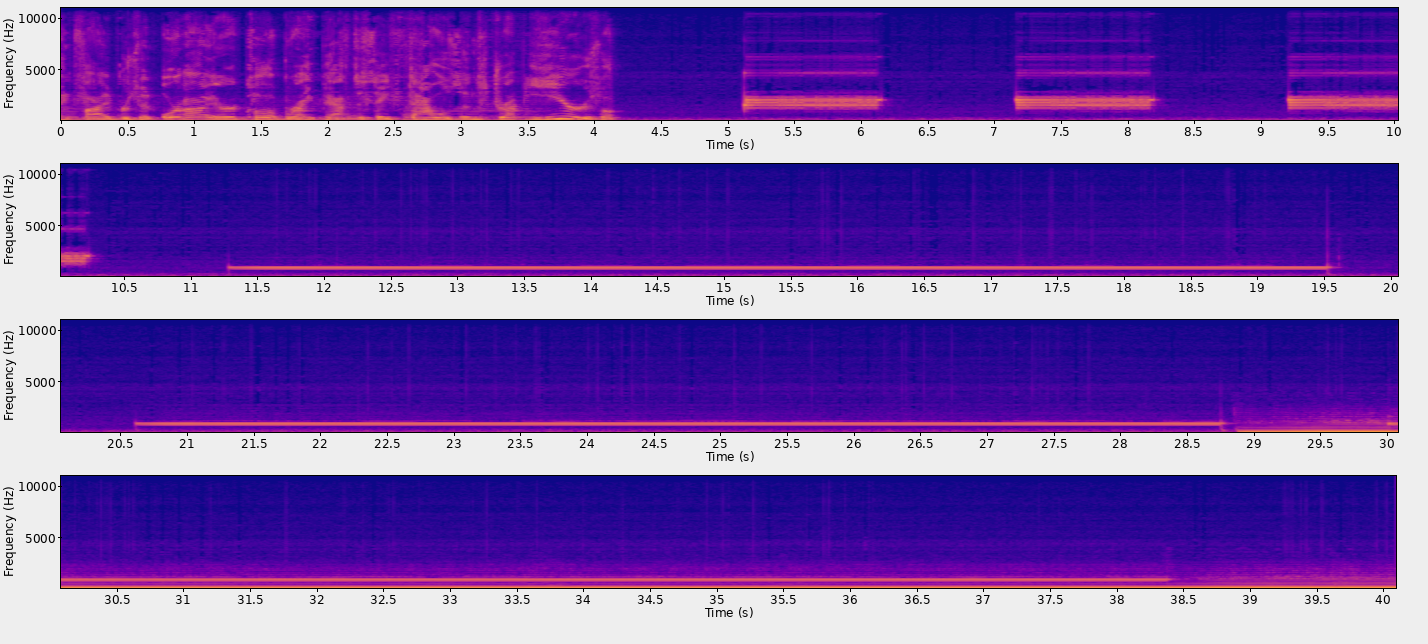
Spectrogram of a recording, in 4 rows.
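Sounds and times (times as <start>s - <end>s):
click: 19.5s - 19.7s
two-tone attention signal: 20.6s - 39.9s.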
